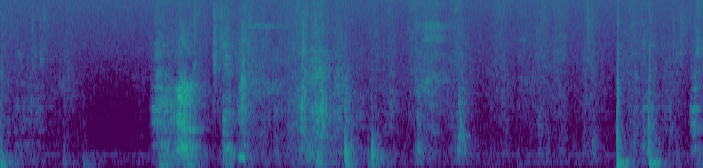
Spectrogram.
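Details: Great Dane rolling on a carpet indoors, making low rumbling growls and whimpering grunts in uneven bursts, with rustling and thumps from its movement in a small room.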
